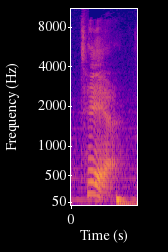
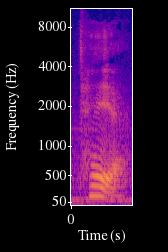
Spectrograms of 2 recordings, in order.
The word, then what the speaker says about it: tear: two different pronunciation okay if you want to use it as a verb like I'm using it over here you pronounce it tear to make it a tear if you want to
